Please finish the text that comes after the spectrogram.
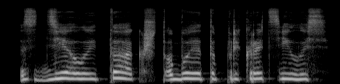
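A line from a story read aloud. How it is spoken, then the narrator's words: Sobbing. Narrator (Russian): и всхлипывает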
